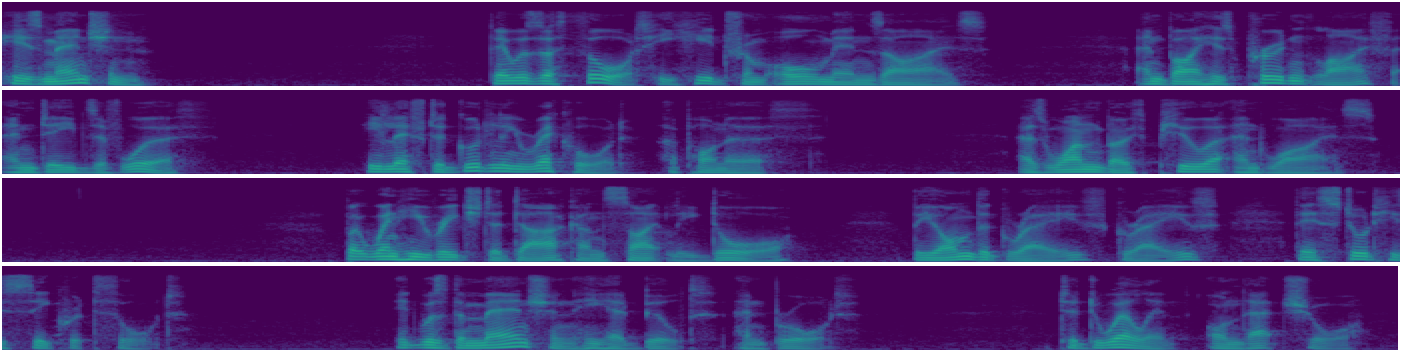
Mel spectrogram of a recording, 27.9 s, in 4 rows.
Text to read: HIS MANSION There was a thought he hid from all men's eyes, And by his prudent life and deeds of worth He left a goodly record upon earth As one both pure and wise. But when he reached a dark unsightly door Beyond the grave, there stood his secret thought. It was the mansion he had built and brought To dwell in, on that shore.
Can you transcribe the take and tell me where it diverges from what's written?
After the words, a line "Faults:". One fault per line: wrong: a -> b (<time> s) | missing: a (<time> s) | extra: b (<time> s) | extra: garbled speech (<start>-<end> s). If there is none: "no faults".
HIS MANSION There was a thought he hid from all men's eyes, And by his prudent life and deeds of worth He left a goodly record upon earth As one both pure and wise. But when he reached a dark unsightly door Beyond the grave grave, there stood his secret thought. It was the mansion he had built and brought To dwell in, on that shore.
Faults:
extra: grave (19.5 s)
